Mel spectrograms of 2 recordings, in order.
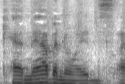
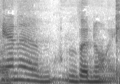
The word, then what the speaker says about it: cannabinoids: They're chock full of premium CBD and a full spectrum of active cannabinoids. I always say that wrong. – Cannabinoids. – Cannabinoids. – Oh, really? – Cannabinoids. – I always said cannabinoids.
